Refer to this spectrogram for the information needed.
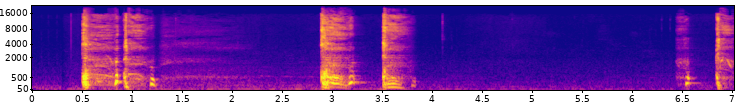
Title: congested barking cough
